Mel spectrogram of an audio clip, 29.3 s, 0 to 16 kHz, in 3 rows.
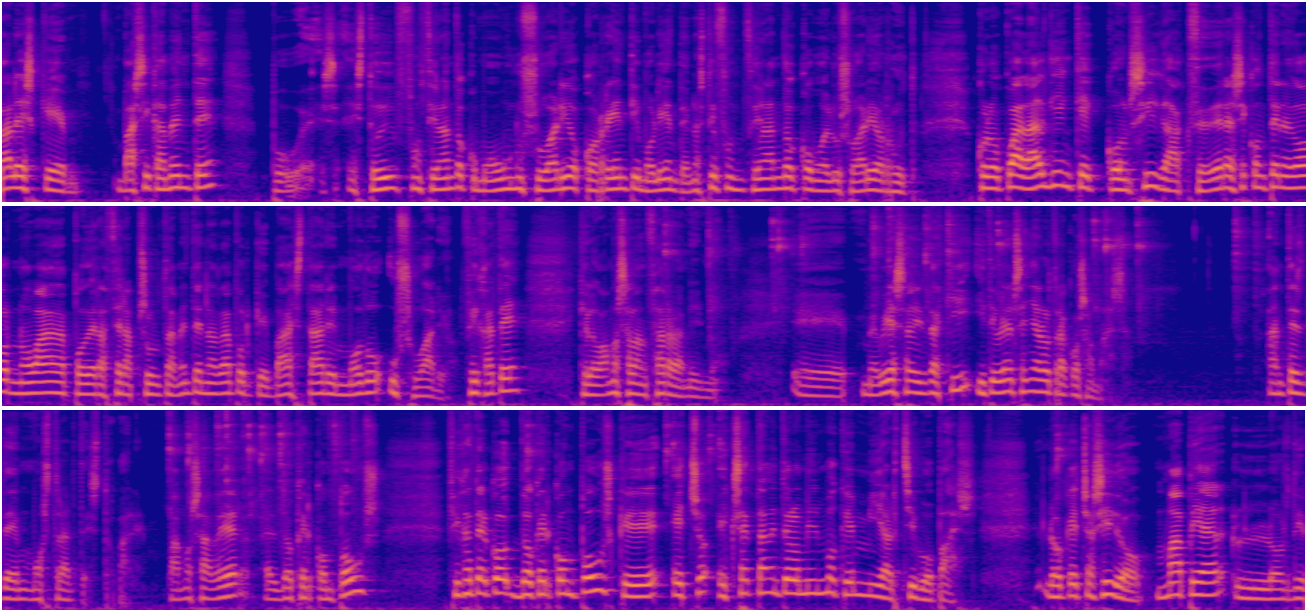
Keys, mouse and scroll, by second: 14.8-18.8 typing, 19.0 Return, 20.5-22.0 typing, 22.0 Return, 24.2-24.8 typing.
